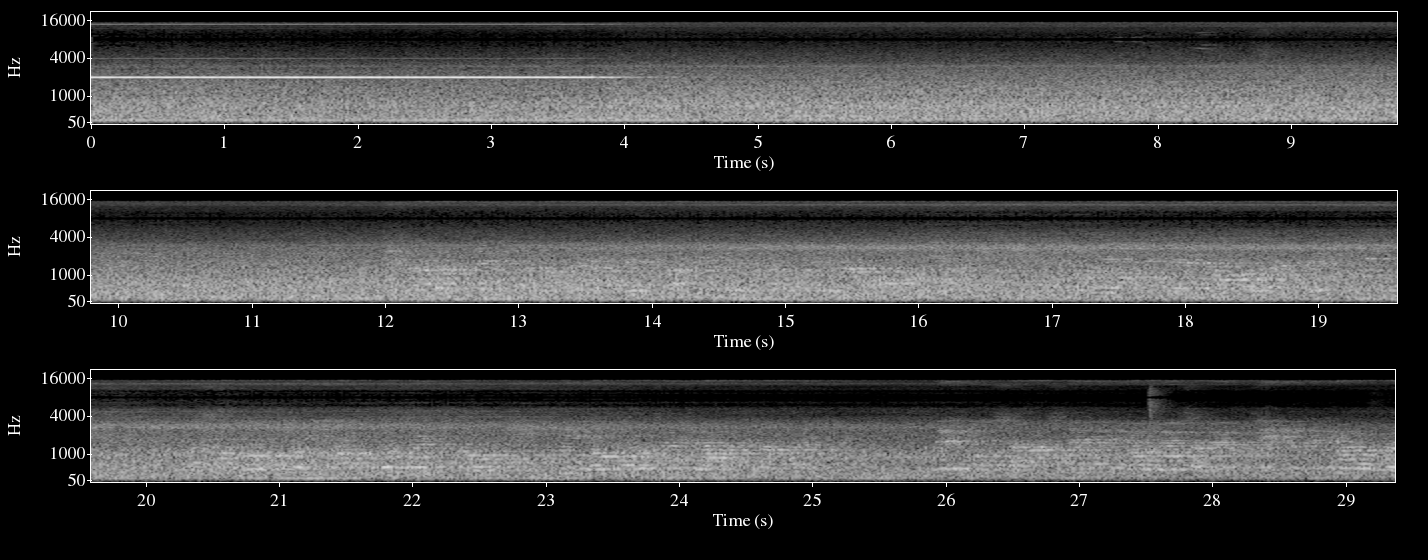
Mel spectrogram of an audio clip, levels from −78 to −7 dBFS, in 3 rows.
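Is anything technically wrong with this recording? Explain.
Yes. Throughout, imaging from sample-and-hold upsampling: each sample was repeated without smoothing, likely from 16 kHz to 48 kHz, leaving mirrored spectra from 8 kHz upward, about 16 dB down, heard as metallic fizz tracking the sound.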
